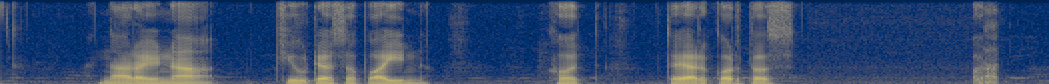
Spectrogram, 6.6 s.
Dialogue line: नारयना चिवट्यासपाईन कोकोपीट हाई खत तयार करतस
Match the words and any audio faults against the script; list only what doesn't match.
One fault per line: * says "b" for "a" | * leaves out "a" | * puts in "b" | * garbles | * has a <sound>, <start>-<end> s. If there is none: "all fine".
* leaves out "कोकोपीट हाई"
* has a laugh, 6.1-6.2 s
